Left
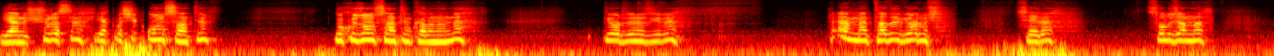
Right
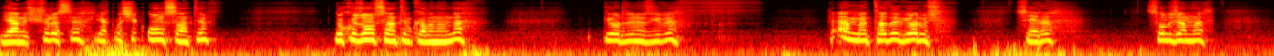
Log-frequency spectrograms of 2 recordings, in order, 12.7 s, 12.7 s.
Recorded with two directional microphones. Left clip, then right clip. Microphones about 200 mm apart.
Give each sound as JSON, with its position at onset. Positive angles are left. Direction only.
{"t": 0.0, "sound": "speech", "side_deg": -55}
{"t": 3.3, "sound": "speech", "side_deg": -55}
